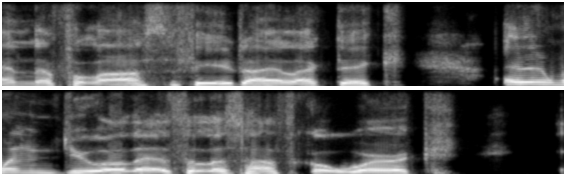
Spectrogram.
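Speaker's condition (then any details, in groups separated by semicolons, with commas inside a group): Cerebral palsy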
